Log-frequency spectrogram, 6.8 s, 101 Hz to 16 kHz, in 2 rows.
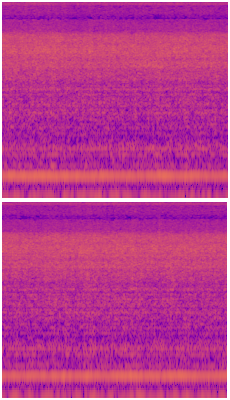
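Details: Fisher & Paykel direct-drive washer motor spinning with a steady low hum near 100–200 Hz and no grinding, on a washer with a metal grinding noise and no wash or spin.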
